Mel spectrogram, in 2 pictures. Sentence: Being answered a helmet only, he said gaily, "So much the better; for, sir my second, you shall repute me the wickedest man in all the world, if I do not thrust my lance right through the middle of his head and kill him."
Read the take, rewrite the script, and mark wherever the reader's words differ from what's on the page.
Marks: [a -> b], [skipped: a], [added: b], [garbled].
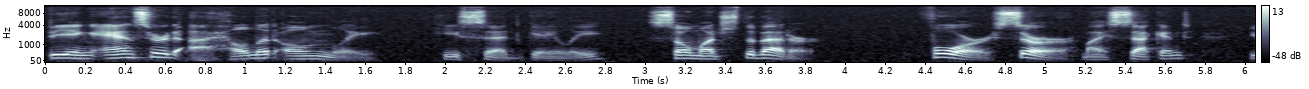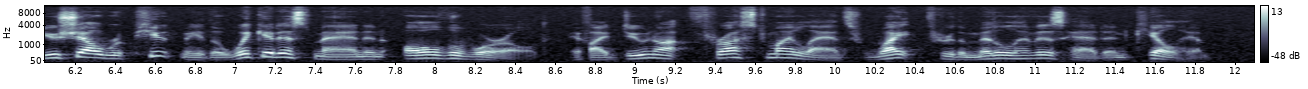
Being answered a helmet only, he said gaily, "So much the better; for, sir my second, you shall repute me the wickedest man in all the world, if I do not thrust my lance right through the middle of his head and kill him."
